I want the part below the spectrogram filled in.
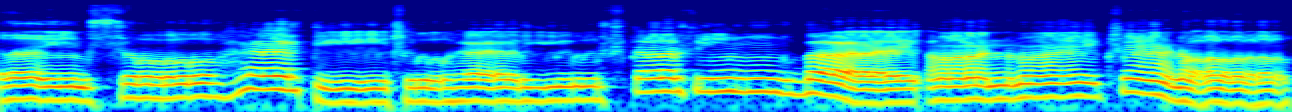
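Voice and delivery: very slow, drawn-out voice, every word dragged. Doing impressions one after another: Stephen Hawking impression. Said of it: "Stephen Hawking".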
